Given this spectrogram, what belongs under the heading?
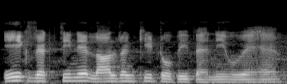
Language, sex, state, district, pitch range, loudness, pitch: Hindi, male, Uttar Pradesh, Shamli, 115-150 Hz, -18 LUFS, 140 Hz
